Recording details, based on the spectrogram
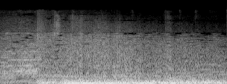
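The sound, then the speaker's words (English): A powerful explosion from a Hamas Cornet anti-tank missile striking an Israeli bus erupts into a loud, deep booming roar, with heavy low rumble and crackling debris noise sustained for about two seconds, no voices. “One Israeli soldier was injured in that explosion.”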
